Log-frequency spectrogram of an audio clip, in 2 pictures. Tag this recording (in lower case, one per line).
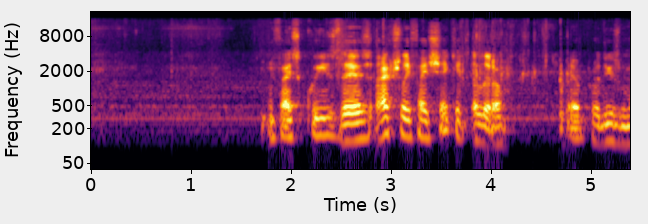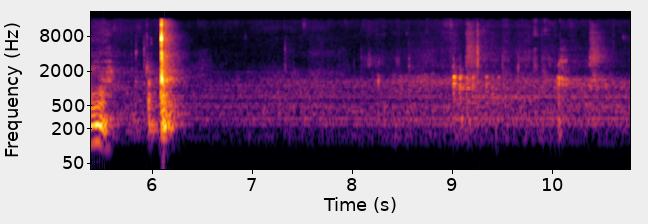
inside a small room
speech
